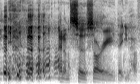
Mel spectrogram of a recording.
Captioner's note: panelists laughing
